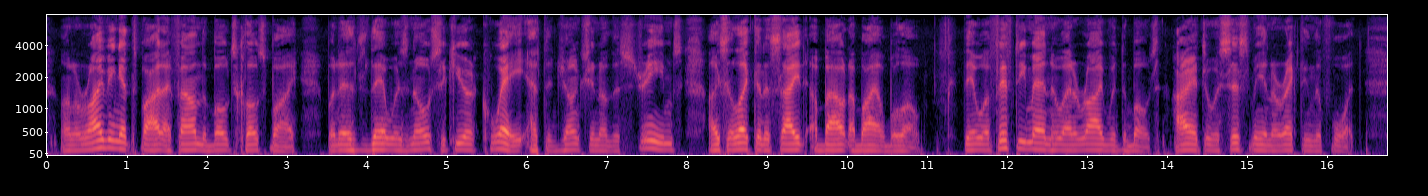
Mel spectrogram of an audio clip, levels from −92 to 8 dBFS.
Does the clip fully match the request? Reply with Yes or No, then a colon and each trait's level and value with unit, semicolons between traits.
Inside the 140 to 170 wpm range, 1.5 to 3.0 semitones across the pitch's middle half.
No: average, 180 wpm; narrow, 2.4 semitones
